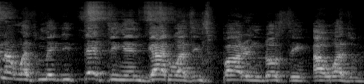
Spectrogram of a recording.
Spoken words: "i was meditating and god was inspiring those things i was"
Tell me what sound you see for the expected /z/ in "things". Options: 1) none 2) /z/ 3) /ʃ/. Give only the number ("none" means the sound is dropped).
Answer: 1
